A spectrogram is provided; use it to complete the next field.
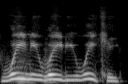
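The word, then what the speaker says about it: veni, vidi, vici: And it is properly pronounced the Principia Mathematica. It's weeny weedy wiki.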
